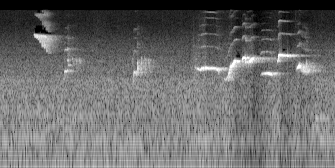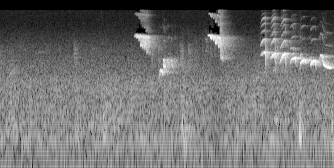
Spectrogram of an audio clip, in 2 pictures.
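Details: Oriental magpie-robin singing in bursts: high sweeping whistles and buzzy notes separated by pauses, ending in a rapid run of repeated chirps; quiet background.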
